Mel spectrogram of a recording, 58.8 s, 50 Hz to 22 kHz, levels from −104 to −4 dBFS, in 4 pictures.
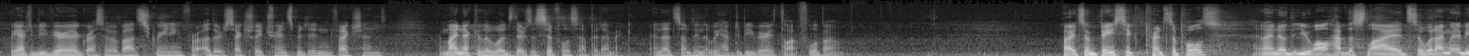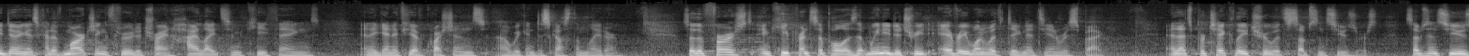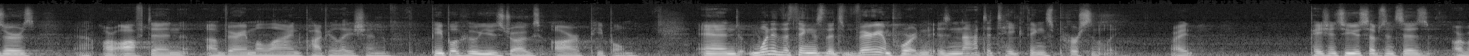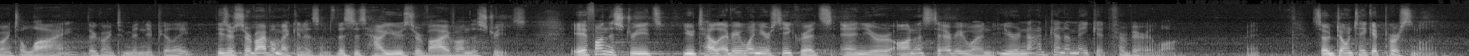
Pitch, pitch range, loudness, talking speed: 110 Hz, 95-125 Hz, -33 LUFS, 190 wpm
